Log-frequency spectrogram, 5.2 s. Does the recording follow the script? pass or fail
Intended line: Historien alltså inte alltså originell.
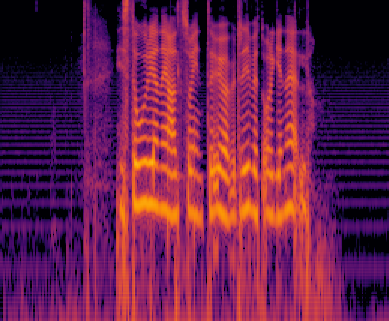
fail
